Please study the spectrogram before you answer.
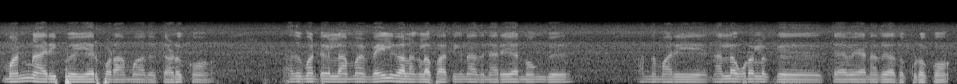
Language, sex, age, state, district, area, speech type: Tamil, male, 18-30, Tamil Nadu, Kallakurichi, rural, spontaneous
